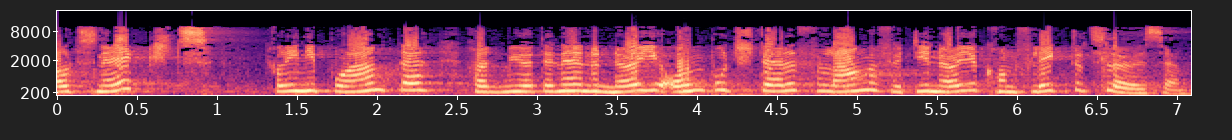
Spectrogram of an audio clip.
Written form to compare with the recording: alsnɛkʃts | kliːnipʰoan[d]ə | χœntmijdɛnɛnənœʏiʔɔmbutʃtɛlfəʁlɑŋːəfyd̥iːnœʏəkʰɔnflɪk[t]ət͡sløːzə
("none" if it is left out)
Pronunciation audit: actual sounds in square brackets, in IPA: t, t

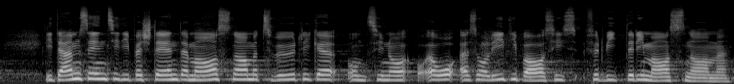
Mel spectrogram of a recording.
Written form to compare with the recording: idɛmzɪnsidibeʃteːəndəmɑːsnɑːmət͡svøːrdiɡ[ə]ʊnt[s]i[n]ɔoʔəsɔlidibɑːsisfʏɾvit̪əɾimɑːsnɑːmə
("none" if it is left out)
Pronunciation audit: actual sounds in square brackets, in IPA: ə, s, n

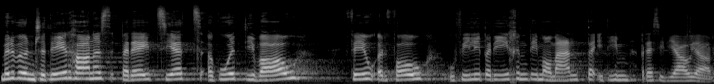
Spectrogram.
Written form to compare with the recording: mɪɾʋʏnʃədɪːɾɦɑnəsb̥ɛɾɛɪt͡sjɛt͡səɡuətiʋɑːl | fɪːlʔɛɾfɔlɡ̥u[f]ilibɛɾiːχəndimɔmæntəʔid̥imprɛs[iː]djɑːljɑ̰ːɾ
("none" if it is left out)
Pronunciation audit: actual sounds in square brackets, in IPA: f, i

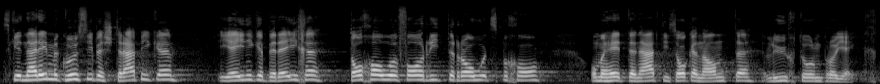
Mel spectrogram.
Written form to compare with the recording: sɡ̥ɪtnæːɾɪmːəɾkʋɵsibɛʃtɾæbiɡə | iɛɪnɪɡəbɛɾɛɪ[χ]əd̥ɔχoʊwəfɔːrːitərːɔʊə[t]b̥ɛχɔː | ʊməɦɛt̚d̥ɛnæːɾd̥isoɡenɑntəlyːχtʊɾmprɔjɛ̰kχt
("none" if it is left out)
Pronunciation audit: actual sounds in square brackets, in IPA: χ, t͡s

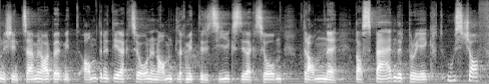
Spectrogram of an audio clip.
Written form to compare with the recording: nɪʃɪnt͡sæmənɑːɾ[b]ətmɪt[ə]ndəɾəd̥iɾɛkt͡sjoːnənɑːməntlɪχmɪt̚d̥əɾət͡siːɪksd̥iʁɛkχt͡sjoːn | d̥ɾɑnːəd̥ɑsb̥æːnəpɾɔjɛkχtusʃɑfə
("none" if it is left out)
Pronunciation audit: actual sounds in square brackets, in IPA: b, ɑ

